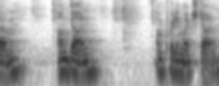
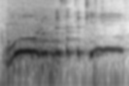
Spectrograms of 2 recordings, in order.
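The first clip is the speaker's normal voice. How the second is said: much higher, sudden alarmed cry; startled warning; 4 dB louder than usual. Real, not acted. Warning the pet away from her tea, a startled high yelp. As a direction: yelp as the pet nears the drink.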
